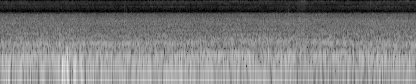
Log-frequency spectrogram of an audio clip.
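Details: Window AC whose compressor repeatedly trips and room won't cool: steady low hum with fan air rush and a single thump near start; unit running with compressor engaged.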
